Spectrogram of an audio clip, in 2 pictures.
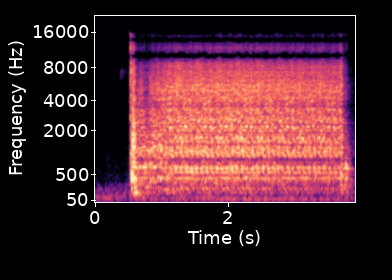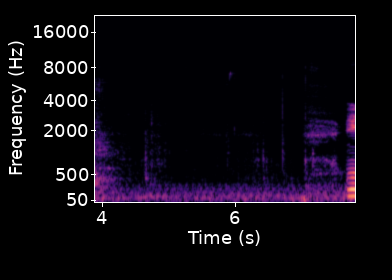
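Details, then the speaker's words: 1983 Ford with its original weak separate high-voltage ignition coil, engine warm: starter cranks evenly about three seconds at roughly 200 rpm but never catches. The weak coil gives a thin blue spark instead of a strong yellow-orange one. "hey with the weak coil hooked up let's see what it'll do um the engine is warm so it might um you know it might start okay when the engine is cold the coil will have a hard time starting"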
